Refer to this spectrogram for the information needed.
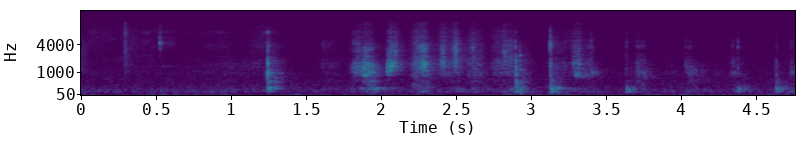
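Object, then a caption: Scratch-art paper sheet scraped with a wooden stylus. A wooden stylus scratches the black coating along the bottom edge of a scratch-art paper page in a spiral pad, which is held flat by one hand. Dry, papery scraping strokes come in short bursts, with a gritty, bright rasp and a few sharper ticks between the strokes. The strokes fade quickly, leaving a quiet, thin texture.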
